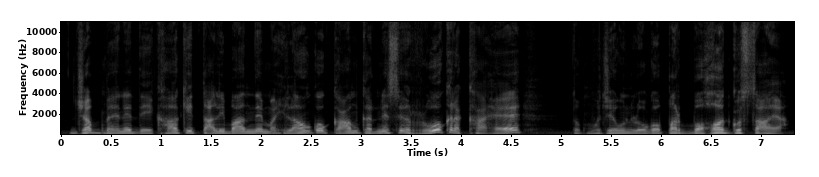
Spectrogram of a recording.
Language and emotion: Hindi, angry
